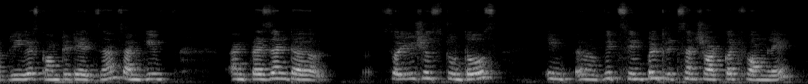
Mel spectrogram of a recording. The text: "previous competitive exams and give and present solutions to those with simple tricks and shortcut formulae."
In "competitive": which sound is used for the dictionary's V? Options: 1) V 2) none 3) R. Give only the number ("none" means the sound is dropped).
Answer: 2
